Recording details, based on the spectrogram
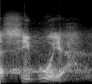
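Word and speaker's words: Sibawayh: Dalam satu lughat dibacanya Sibuyah. untuk menyesuaikan wazan. Sebab kalau pakai sibawaihuna nggak ketemu wazannya. Maka saya pakai satu lughat yang membaca sibawaih dengan sibuya.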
